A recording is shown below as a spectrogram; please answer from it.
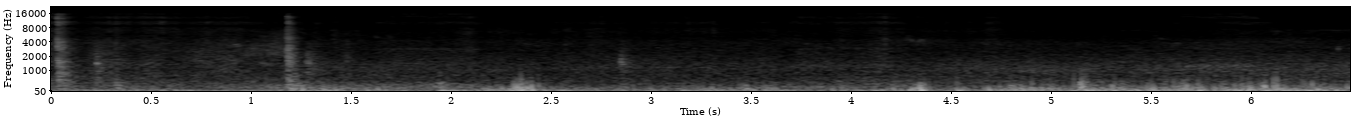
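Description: Low, uneven rumble of wind buffeting the phone's microphone, with handling noise as the phone is swung around. A sharp knock comes at the start and another about a second in.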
